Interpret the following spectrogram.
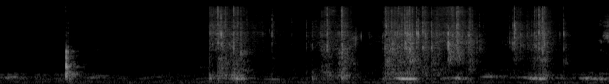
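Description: Plastic packet of champagne biscuits (ladyfingers) crinkling in irregular bursts for several seconds as biscuits are taken out, after a single sharp click just under a second in.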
